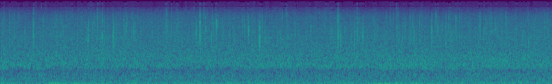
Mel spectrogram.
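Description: Steady rain patters over a survival-crafting game world, a dense, even hiss of drops with occasional brighter ticks, continuous and fairly soft with no voices.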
